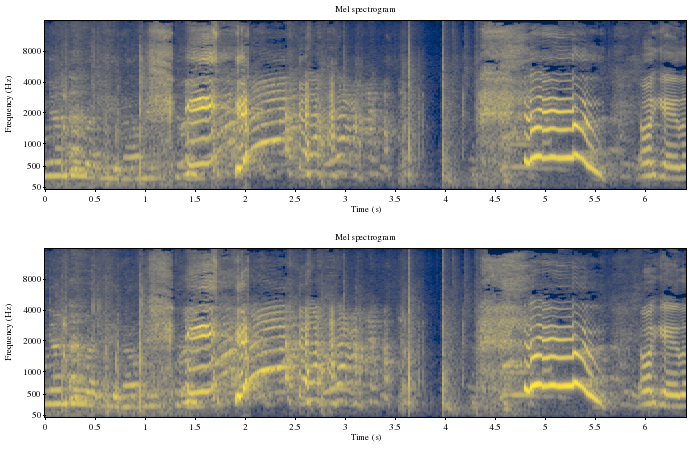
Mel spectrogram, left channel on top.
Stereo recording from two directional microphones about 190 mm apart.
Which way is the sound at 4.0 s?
40° right (ahead or behind).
